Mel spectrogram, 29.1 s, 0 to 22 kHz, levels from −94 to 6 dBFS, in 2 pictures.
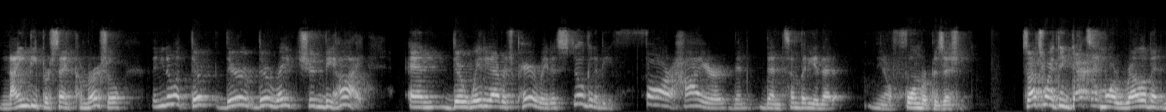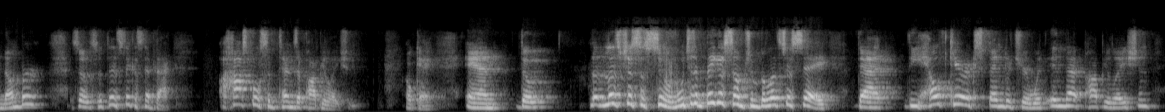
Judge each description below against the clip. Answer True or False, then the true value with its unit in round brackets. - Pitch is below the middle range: False (215 Hz)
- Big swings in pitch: True (6.8 semitones)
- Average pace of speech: True (160 wpm)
